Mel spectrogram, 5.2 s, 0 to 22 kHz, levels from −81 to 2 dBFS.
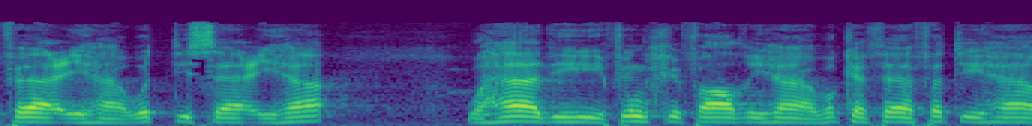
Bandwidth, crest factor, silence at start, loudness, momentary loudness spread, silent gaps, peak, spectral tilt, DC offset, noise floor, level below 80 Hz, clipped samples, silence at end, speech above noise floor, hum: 11 kHz; 18 dB; 0 s; -17 LUFS; 8 LU; none; 0 dBFS; -4 dB/octave; under 0.1%; -47 dBFS; -46 dBFS; under 0.1%; 0 s; 30 dB; none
